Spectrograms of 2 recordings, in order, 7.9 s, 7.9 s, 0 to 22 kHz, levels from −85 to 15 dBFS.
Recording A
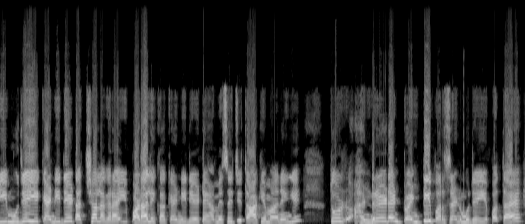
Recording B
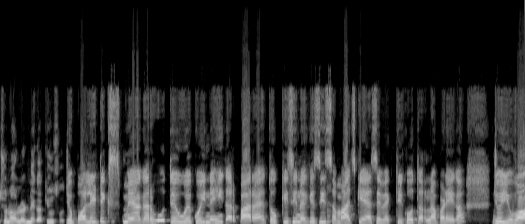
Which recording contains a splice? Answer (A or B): B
